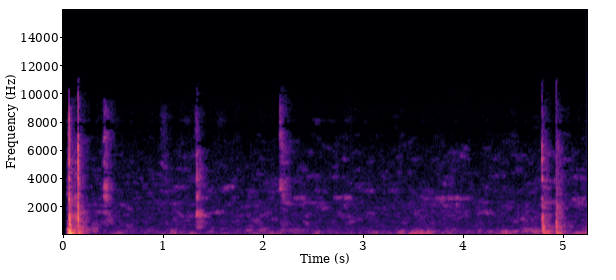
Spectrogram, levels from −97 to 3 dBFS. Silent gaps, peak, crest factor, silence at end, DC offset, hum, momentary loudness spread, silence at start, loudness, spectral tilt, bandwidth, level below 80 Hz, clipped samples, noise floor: none; -6 dBFS; 30 dB; 0.2 s; under 0.1%; none; 21 LU; 0.05 s; -38 LUFS; -5 dB/octave; 10.5 kHz; -42 dBFS; under 0.1%; -63 dBFS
